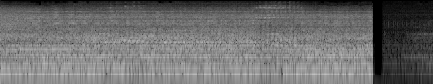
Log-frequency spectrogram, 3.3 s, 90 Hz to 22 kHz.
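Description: A 5/16 drill bit cutting a hole on a Bridgeport milling machine gives a steady, loud whirring grind with a low motor hum, cutting off abruptly near the end to near silence.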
